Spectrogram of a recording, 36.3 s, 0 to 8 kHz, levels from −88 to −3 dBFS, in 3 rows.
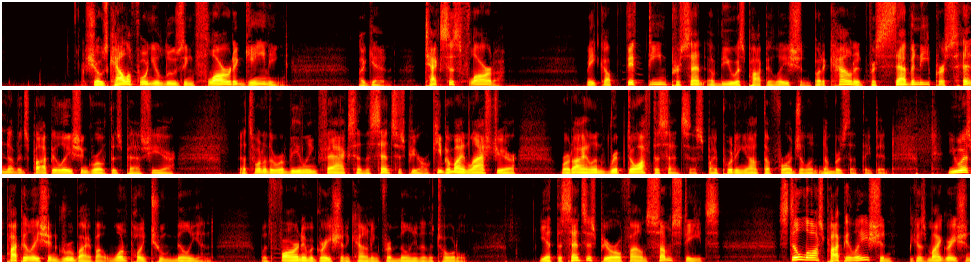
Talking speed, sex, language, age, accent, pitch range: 140 wpm, male, English, 50-69, American, 95-130 Hz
